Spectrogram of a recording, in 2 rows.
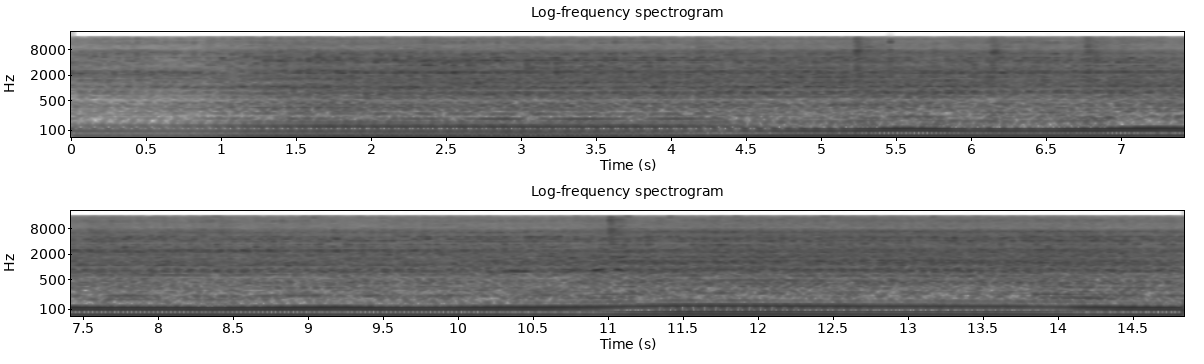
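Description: ACE DI 6565 tractor's diesel engine running steadily with a deep, low drone while it hauls a trailer heavily loaded with sugarcane. It grows louder about a second in, then holds level.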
